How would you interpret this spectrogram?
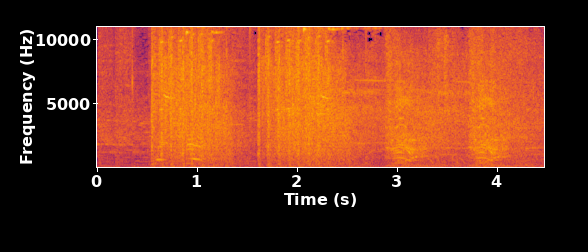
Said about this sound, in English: There are explosions around him.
